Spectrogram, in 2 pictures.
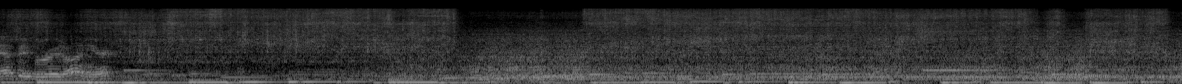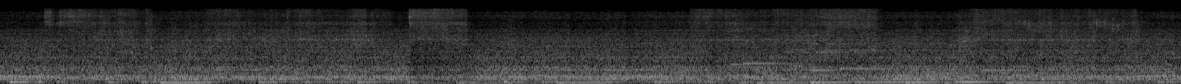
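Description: Sandpaper rubs against spinning wood with a soft hiss.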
